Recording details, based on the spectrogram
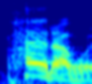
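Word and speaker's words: φ: 그 사인 뭐 R 사인 여기 안에 있는 이거 아, 이거 파이라고 읽어요.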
